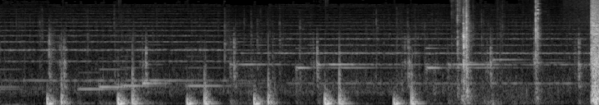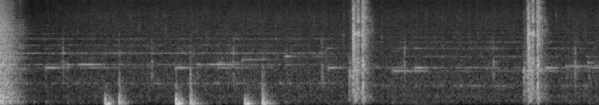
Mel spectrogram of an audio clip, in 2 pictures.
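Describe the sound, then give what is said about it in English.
Repeated thuds and bangs against a stuck front door that a drunk person cannot open, irregular, with a few louder crashing blows and a faint metallic ringing underneath; no one speaks. “What's wrong with the door? I can't even open the bloody front door.”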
